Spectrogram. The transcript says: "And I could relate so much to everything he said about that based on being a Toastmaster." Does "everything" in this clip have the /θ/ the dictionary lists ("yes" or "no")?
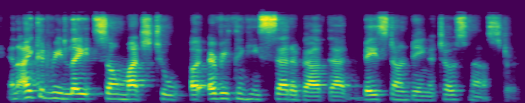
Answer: yes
